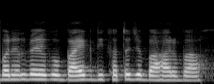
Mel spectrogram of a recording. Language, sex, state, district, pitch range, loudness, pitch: Bhojpuri, female, Uttar Pradesh, Gorakhpur, 200-225 Hz, -14 LUFS, 220 Hz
